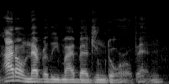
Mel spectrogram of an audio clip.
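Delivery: ordinary delivery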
